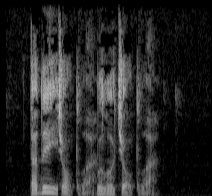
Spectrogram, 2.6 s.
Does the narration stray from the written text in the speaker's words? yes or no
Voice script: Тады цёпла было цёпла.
no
